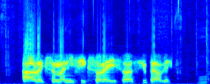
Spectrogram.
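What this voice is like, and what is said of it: Southwestern French accent. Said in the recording (French): “ce petit accent sympathique comme tout ... Le sud-ouest de la France”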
